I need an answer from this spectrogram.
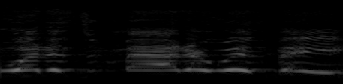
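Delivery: mock, squeaky very high, tearful, sobbed words. Retelling looking in the bathroom mirror, imitating own crying while speaking. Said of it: "I start crying".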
